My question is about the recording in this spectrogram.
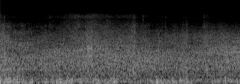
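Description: Steady wind noise on the microphone over a steady outdoor background hiss.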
